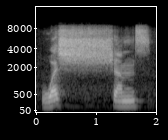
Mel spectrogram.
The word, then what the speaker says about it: والشمس: So it takes longer time to pronounce. So we say washams.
